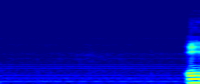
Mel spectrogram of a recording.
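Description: Faint, steady electrical mains hum, a drone of several fixed tones with no change in pitch.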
